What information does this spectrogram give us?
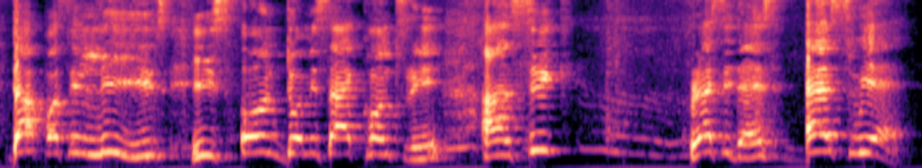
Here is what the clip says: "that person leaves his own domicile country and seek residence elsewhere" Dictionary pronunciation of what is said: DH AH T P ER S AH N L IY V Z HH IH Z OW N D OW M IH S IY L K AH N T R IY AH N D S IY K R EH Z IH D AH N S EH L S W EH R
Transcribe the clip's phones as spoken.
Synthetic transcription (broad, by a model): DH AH T P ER S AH N L IY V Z HH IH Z OW N D OW M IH S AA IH K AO N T R IY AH N S IY K R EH S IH D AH N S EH L S W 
